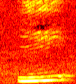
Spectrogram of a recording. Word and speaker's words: où: So, où, the pronunciation remains the same, but the meaning differs.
